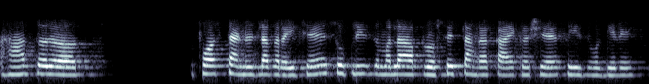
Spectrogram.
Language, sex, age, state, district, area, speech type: Marathi, female, 18-30, Maharashtra, Washim, rural, conversation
